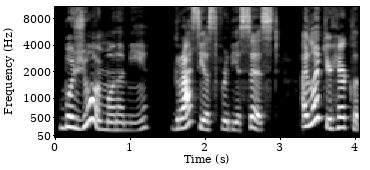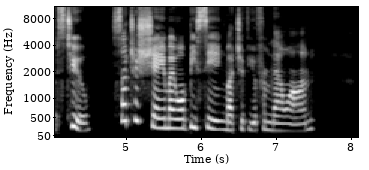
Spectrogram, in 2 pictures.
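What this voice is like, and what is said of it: Rising voice, put-on French accent. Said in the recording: “his voice rising in something of a French accent”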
